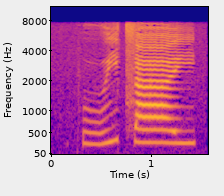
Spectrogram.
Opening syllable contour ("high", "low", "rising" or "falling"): rising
